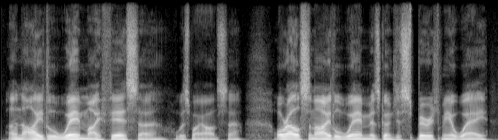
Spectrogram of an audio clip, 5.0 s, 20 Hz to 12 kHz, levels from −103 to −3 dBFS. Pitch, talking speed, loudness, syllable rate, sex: 100 Hz, 240 wpm, -19 LUFS, 6.1 syllables/s, male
